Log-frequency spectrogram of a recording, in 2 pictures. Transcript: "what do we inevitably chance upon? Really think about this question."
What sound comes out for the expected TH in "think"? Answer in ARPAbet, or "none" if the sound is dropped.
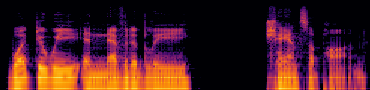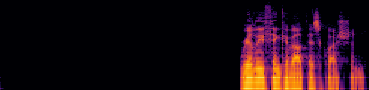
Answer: TH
